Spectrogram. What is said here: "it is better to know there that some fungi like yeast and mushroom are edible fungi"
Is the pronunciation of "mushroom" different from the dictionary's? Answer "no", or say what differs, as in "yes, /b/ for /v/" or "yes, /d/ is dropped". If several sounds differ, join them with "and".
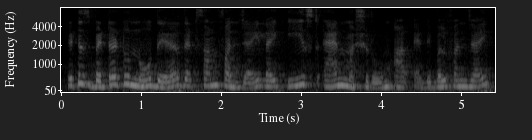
no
